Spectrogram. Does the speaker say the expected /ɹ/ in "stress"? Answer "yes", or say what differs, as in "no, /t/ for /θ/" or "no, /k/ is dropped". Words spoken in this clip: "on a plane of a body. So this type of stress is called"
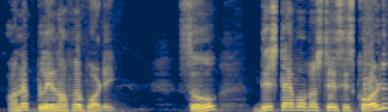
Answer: no, /ɹ/ is dropped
